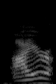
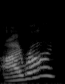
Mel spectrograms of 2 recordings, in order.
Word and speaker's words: Irie: Hey Will, how do you pronounce IRIAIE? Are you spelling things? IRIE. How do you? R-I-E? Yeah. Is there an A in front of it? No. Ire? Irie? What? Yeah, Oh, Irie.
